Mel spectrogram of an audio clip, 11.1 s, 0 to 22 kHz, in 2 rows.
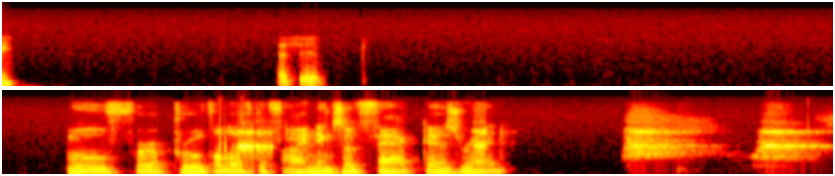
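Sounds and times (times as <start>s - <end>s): dog barking: 9.7s - 11.0s.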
